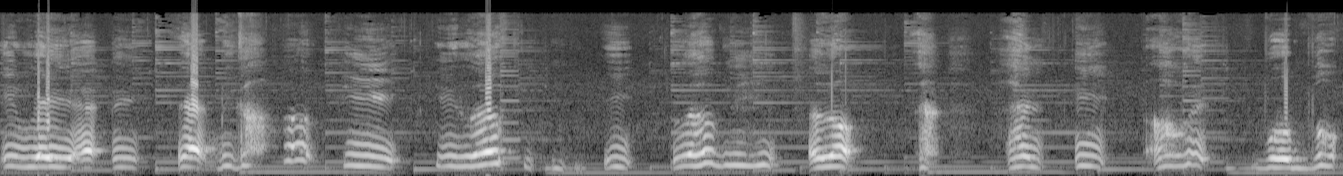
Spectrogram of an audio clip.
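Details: Adult woman in Singapore with cerebral palsy, with slurred speech and restricted movements; dysarthria due to cerebral palsy.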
